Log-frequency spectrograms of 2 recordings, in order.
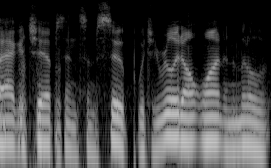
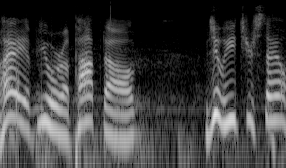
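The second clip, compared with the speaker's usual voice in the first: put-on deep announcer voice, higher and louder; 9 semitones higher, 4 dB louder than usual. Quoting a famous comedy sketch about a hot dog: Harry Caray impression. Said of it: "the famous Harry Carey sketch, Will Ferrell".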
